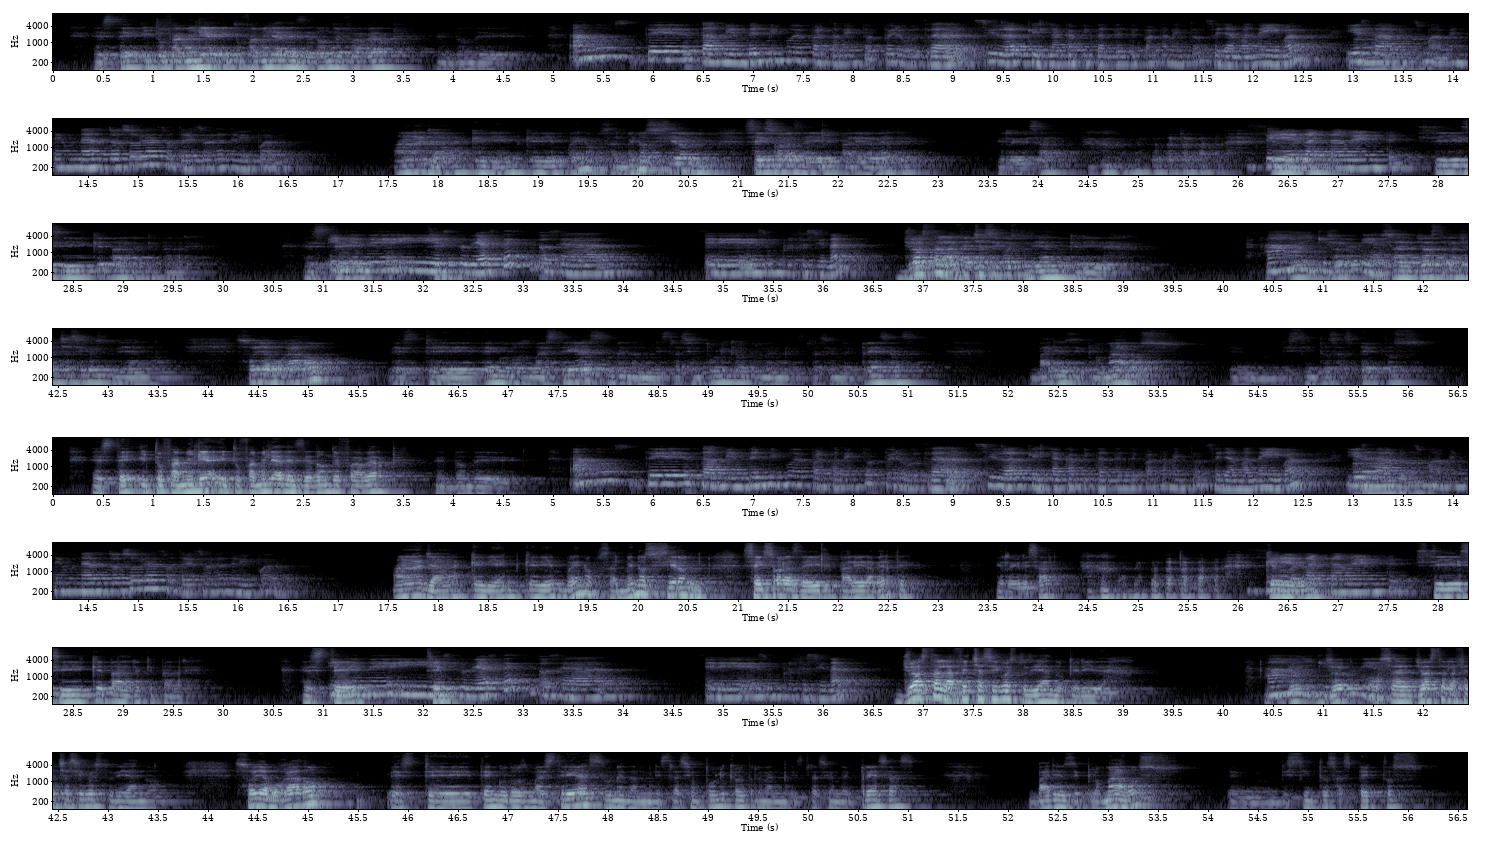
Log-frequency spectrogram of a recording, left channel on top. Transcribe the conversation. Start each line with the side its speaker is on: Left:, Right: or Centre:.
Right: Este, ¿y tu familia, y tu familia desde dónde fue a verte? ¿En dónde?
Left: Ah, no, es de, también del mismo departamento, pero otra ciudad que es la capital del departamento se llama Neiva y
Right: Ah,
Left: está aproximadamente
Right: ya.
Left: unas dos horas o tres horas de mi pueblo.
Right: Ah, ya, qué bien, qué bien. Bueno, pues al menos hicieron seis horas de ir para ir a verte y regresar. <laughs>
Left: Sí,
Right: Qué bueno.
Left: exactamente.
Right: Sí, sí, qué padre, qué padre. Este,
Left: ¿Y tiene, y
Right: sí,
Left: estudiaste? O sea, ¿eres un profesional?
Right: yo hasta la fecha sigo estudiando, querida. Yo,
Left: Ah, ¿y qué
Right: yo,
Left: estudias?
Right: o sea, yo hasta la fecha sigo estudiando. Soy abogado, este, tengo dos maestrías, una en administración pública, otra en administración de empresas, varios diplomados en distintos aspectos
